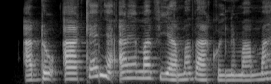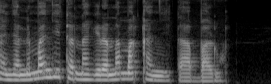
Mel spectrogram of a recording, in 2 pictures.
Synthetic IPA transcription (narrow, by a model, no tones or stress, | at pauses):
adoʔakɛɲaʔaɾeamaðiamaðakɔinemamaɦɛɲanemaɲitanaɣeɾanamakaɲiːtabaɾu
